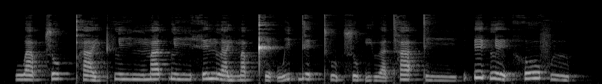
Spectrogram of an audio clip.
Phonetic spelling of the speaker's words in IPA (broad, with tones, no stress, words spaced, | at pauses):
wa˨˩p̚so˦˥k̚pʰa˩˦jpʰliː˧ŋ ma˦˥t̚liː˧ he˥˩nla˧jma˦˥p̚kʰe˨˩ʔ wi˥˩t̚de˥˩ʔtʰu˨˩ʔsu˨˩ʔ jɯ˩˦a̯tʰa˥˩ʔtiː˧ | ʔe˥˩ʔle˨˩ʔ hoː˥˩fɯː˨˩p̚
